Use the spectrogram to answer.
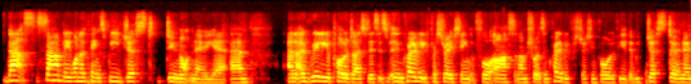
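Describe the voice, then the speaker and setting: Measured woman explaining tax rules. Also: low voice. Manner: clear, measured, professional explaining. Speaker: panel expert on employment and tax. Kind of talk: online panel Q&A answer.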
